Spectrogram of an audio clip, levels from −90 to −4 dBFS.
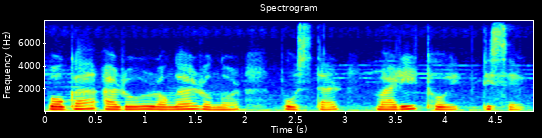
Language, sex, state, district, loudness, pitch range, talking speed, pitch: Assamese, female, Assam, Kamrup Metropolitan, -20 LUFS, 210-230 Hz, 100 wpm, 220 Hz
